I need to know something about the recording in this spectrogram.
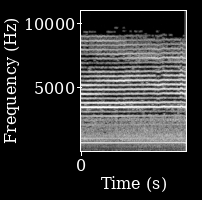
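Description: A football commentator's long held goal shout, "gooool", sustained on one steady high note.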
